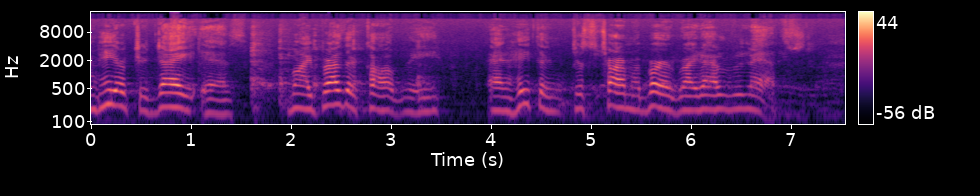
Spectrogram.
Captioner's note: couching in background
